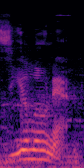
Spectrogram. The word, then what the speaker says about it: Xilonen: It's that you spell it X-I-L-O-N-E-N. That's the name of the restaurant, pronounced Zilonen.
